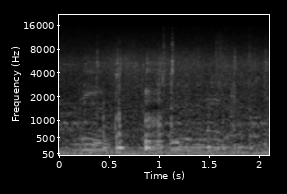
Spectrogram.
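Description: An insect buzzing close by in a fairly steady tone, over faint voices, with two sharp clicks about half a second and just under a second in.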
